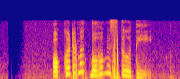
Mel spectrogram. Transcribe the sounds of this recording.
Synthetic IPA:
okːoʈɐmɐt̪̚boɦumist̪oːt̪iː

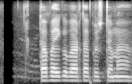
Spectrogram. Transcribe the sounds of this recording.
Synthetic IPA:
t̪ʌpaĩkobart̪aprisʈʌma

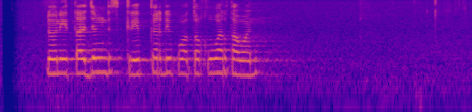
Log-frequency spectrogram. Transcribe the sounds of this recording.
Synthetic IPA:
dɔnit̪ad͡ʒɨŋdiskɾip̚kɨrdipɔt̪ɔkuwart̪awan

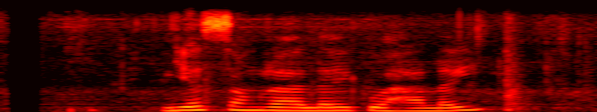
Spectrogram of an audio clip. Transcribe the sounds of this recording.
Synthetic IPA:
jʌsʌŋɡralʌjkoɦalʌj

